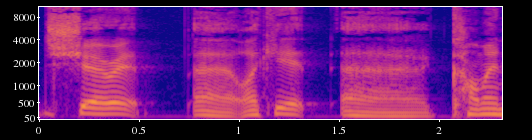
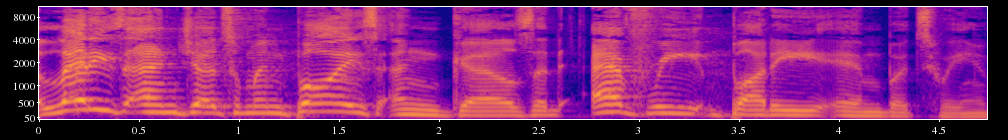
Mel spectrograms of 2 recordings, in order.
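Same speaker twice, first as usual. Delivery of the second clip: slow, loud, higher showman announcement; announcer style; 4 semitones higher, 7 dB louder, slower than usual. Acted. Host signing off the podcast to listeners, grand announcer. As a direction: roll it out like a ringmaster. Leads the outro.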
